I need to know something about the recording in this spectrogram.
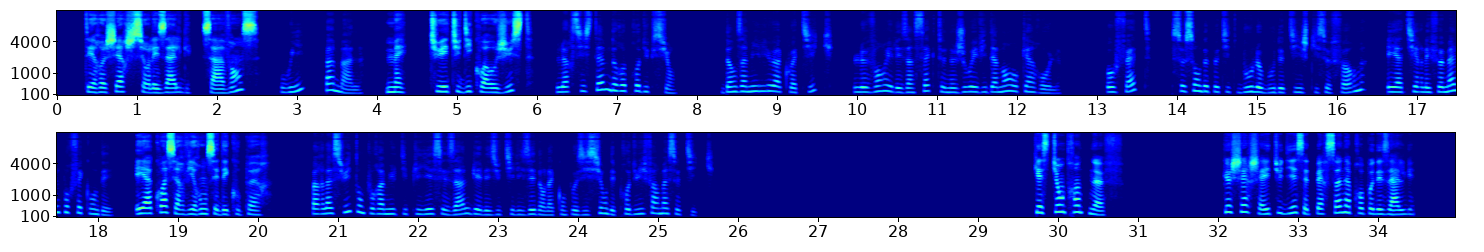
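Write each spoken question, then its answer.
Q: Que cherche à étudier cette personne à propos des algues?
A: Leur système de reproduction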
